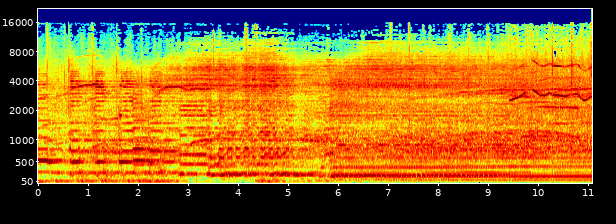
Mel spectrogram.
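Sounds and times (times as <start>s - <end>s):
high wavering whistle: 8.9s - 11.0s.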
